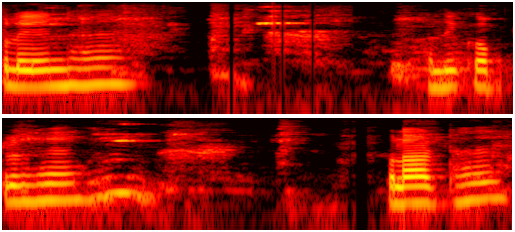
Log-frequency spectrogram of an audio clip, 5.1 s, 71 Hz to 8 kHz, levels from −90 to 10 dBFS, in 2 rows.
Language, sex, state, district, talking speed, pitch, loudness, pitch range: Hindi, female, Bihar, Kishanganj, 70 wpm, 240 Hz, -26 LUFS, 225-255 Hz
